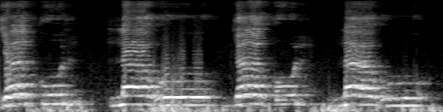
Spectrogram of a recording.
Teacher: اب اس کی 2 صورتیں ہیں، ادغام مع الغنہ اور ادغام بلا غنہ. تو یہاں پر ادغام بلا غنہ ہے کیونکہ لام اور را میں ادغام بلا غنہ ہوگا، یعنی بغیر غنہ کے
